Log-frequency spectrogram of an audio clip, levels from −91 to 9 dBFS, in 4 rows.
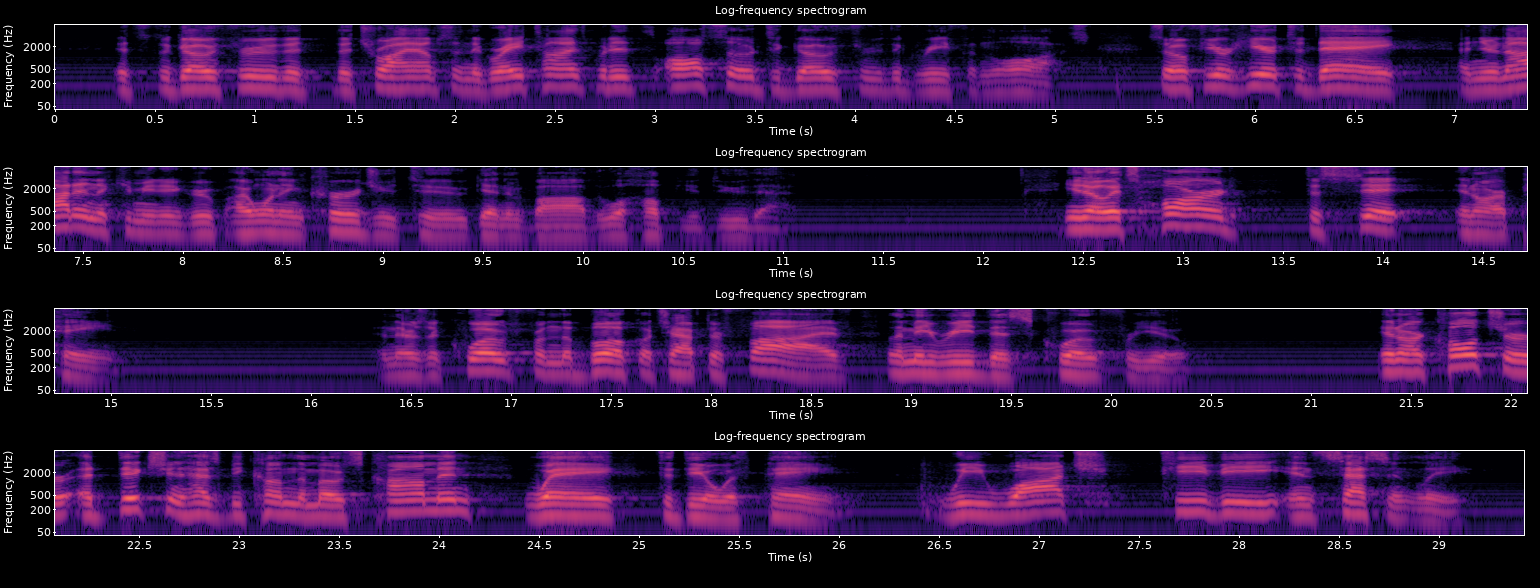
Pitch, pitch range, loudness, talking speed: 140 Hz, 100-160 Hz, -36 LUFS, 185 wpm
